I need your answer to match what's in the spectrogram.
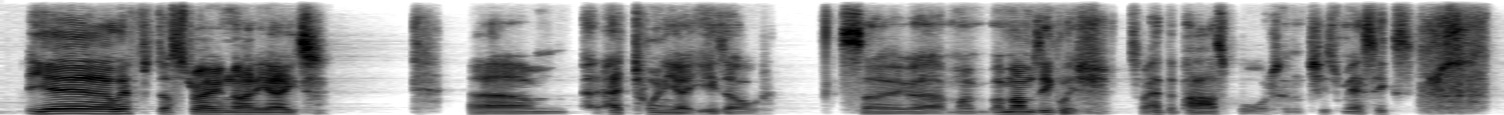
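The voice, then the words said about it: Australian accent. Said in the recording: “got a bit of an accent. yeah, a fellow Australian.”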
